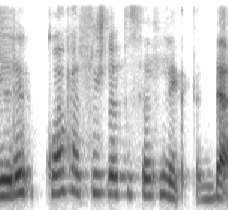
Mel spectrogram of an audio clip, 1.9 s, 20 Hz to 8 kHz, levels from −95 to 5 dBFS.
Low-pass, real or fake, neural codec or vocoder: 7.2 kHz; fake; codec, 44.1 kHz, 2.6 kbps, SNAC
